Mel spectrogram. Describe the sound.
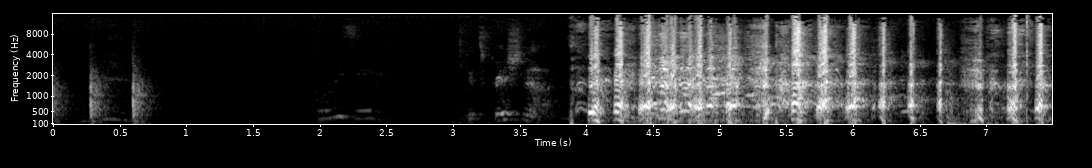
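A few soft voice sounds, then a loud, rapid run of knocks, as on a door, rapping steadily for several seconds while laughter and chatter carry on underneath.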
